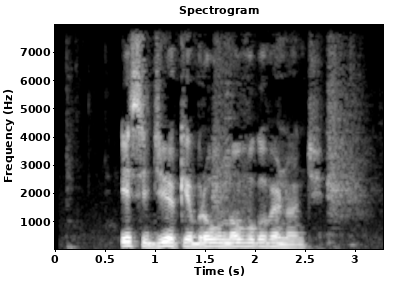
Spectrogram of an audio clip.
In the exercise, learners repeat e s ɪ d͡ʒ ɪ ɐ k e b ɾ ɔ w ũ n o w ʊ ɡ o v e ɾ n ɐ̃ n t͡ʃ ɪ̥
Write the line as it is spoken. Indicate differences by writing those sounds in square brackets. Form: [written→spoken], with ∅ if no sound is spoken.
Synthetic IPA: e s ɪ d͡ʒ [ɪ→i] ɐ k e b ɾ [ɔ→o] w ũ n o [w→v] ʊ ɡ o v e ɾ n ɐ̃ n t͡ʃ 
